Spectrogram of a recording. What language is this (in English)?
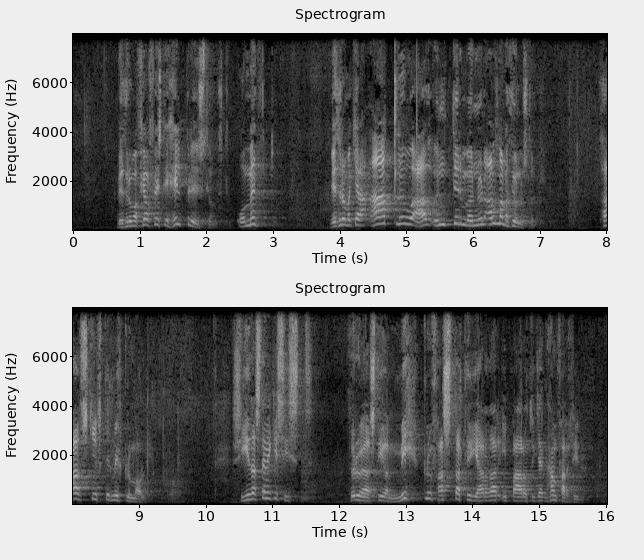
Icelandic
